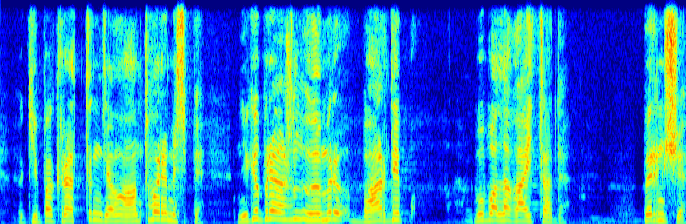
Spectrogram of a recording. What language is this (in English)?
Kazakh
